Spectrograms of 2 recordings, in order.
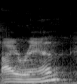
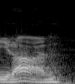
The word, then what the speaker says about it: Iran: Well, it's funny because a lot of people pronounce it Iran. – Yeah. – When it's pronounced, which sounds like Iran, but then if you pronounce it right, like Iran, it sounds like we ran.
